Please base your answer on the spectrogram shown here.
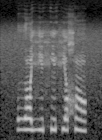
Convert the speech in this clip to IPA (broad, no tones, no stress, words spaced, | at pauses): ðˤɵ vʲɔfʲũfʲɔχɔ̃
